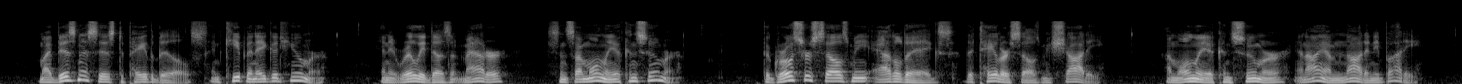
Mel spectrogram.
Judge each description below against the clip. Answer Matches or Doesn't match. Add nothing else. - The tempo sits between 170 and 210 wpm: Matches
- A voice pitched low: Matches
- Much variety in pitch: Matches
